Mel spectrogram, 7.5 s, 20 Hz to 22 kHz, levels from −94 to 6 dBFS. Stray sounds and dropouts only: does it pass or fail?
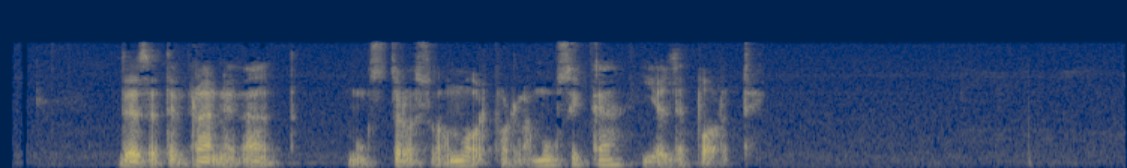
pass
